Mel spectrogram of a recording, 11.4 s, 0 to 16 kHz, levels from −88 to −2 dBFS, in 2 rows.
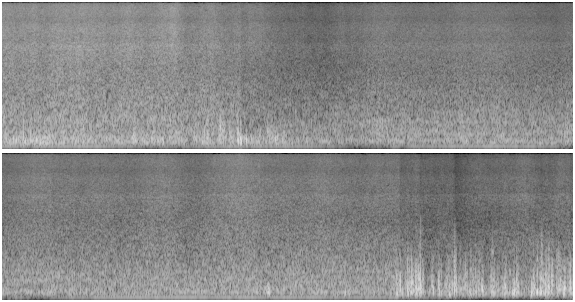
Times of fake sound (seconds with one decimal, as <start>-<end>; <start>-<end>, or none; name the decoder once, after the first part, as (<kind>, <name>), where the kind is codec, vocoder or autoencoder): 4.0-6.2 (autoencoder, DAC-VAE)

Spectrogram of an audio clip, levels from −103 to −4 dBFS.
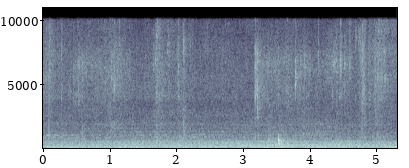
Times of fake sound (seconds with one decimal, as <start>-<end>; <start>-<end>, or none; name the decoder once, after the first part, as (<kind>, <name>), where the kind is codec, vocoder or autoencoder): none

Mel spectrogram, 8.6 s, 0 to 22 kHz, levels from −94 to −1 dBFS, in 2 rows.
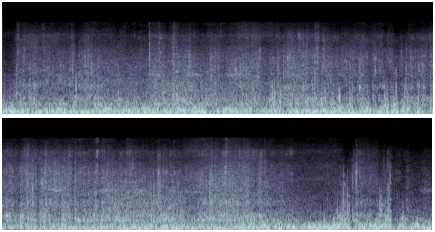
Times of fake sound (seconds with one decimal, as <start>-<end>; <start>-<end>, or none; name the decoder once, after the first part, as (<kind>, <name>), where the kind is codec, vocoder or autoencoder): none

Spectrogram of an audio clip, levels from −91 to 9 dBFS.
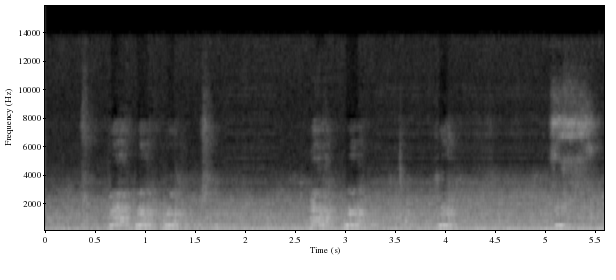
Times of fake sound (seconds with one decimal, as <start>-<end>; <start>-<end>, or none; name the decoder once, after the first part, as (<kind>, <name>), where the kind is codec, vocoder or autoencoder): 1.8-2.3 (autoencoder, DAC-VAE); 3.3-5.6

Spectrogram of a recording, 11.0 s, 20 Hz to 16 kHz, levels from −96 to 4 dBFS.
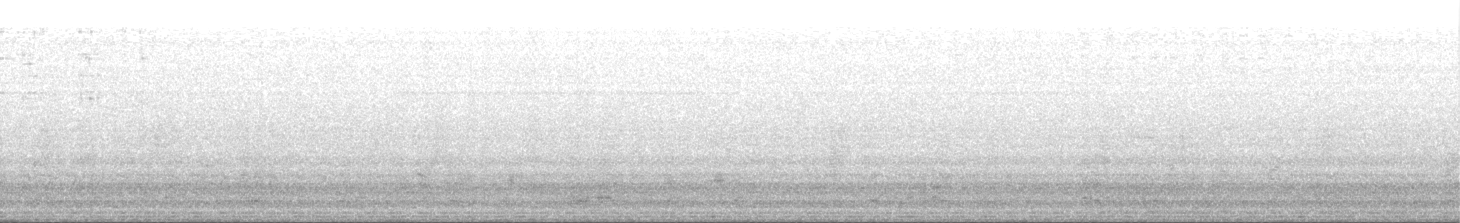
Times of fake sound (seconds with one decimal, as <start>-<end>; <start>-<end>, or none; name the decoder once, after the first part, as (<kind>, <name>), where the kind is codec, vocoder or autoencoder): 3.0-5.3 (autoencoder, DAC-VAE); 7.3-8.0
